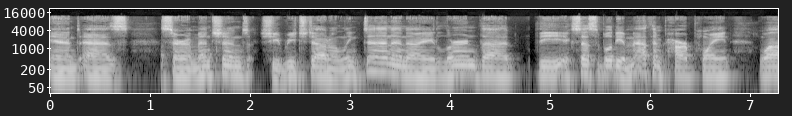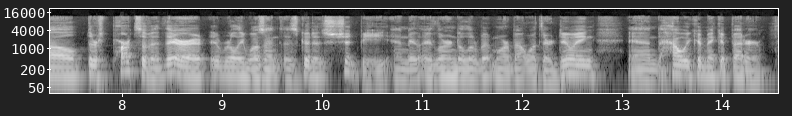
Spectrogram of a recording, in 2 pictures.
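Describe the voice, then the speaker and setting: In a plain, everyday voice, a man speaks at a medium pitch and a fairly quick pace with ordinary pitch variation. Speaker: software engineer. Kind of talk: seminar presentation.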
